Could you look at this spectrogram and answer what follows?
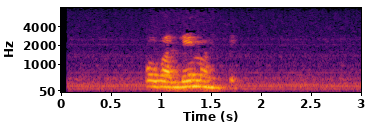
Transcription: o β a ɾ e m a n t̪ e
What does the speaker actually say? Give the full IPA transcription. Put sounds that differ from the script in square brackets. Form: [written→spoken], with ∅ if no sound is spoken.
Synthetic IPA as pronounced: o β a [ɾ→l] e m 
